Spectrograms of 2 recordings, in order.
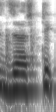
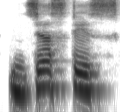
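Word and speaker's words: justice: आई सी ई ठीक है ना इसको हमने जस्टिक नहीं पढ़ना है य ध्यान से देखिए आधा पढ़ लेंगे जे का उच्चारण ज हो गया ठीक है य का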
